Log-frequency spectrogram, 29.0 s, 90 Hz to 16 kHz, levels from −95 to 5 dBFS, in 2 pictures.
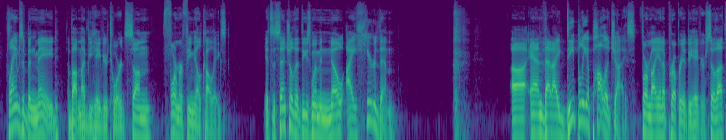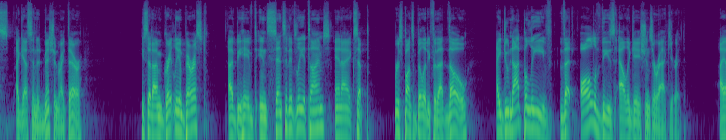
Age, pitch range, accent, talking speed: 40-59, 100-155 Hz, American, 140 wpm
